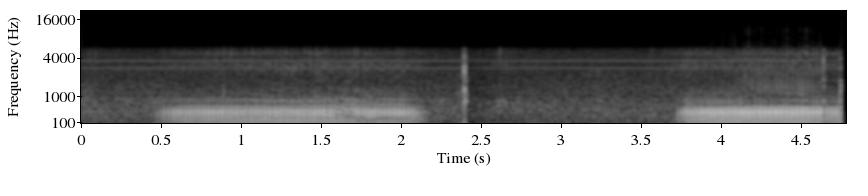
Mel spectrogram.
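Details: Two long, loud, buzzing rattly breath sounds with a quiet pause between from a sleeping French bulldog; snoring.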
